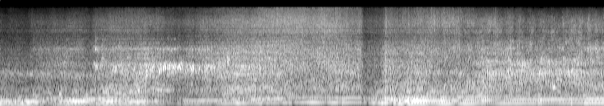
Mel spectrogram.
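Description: Race car engine revving hard, its pitch climbing, with the tyres squealing as it is driven fast through a turn. The sound breaks off sharply about halfway through and the revving climbs again.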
